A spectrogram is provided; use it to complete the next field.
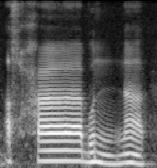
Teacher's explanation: نون مشدد پر گنہ ہوگا، الف مدہ بھی ہے، ایک الف کے برابر کھینچ کر پڑھیں گے، اور را وقف کی صورت میں را ساکن پڑا جائے گا، وقف بالاسکان ہوگا، را پر بھی پڑا جائے گا۔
